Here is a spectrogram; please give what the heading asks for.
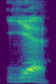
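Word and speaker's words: е: Let's take a look at your stereotypical letter E, known as ye in Russian. It can make the sound or ye, depending on its position in a word and the letters around it.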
